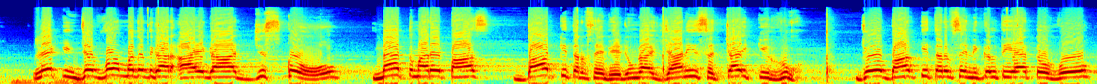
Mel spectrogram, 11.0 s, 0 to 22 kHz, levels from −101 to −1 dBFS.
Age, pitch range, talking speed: 50-69, 210-285 Hz, 165 wpm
